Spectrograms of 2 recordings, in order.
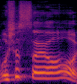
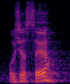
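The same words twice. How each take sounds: First: It is said high-pitched and delighted. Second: It is said flat and indifferent. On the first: The greeter is truly glad to see the person. The speaker calls it right. "일단 하이톤으로 너무나 그 반가움을 그렇게 표현합니다" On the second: The greeter feels little joy at the meeting. The speaker calls it wrong. "별로 감동이 없어요"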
